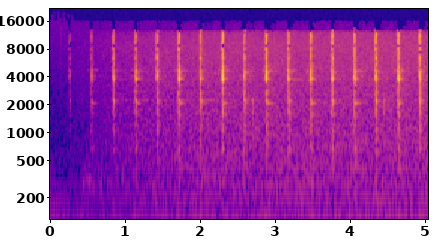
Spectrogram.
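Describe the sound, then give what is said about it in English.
A ticking clock, used as the sound of a ticking bomb in a Republican National Committee ad of October 22, gives off sharp, evenly spaced clicks at a brisk steady pace, about three or four per second. The ticks are crisp, with no voices. “So against that clicking, ticking clock”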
